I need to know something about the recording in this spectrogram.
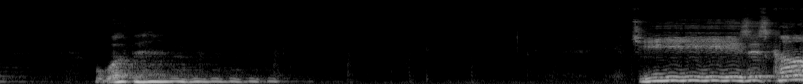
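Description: A man sings close into a microphone in a low, drawn-out voice.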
